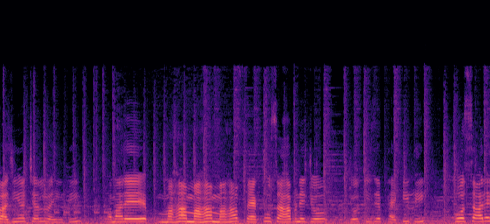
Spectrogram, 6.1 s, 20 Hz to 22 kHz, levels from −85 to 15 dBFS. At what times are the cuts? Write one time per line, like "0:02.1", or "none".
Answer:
none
